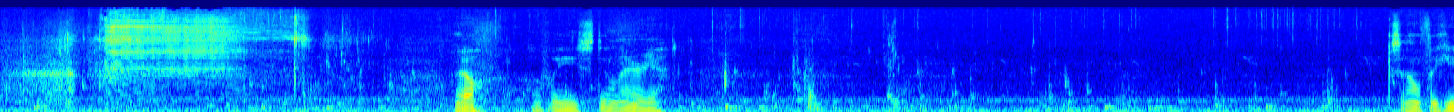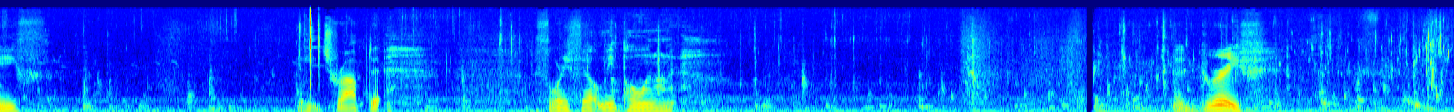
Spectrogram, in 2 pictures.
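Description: Water laps against a small boat.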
